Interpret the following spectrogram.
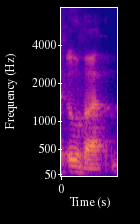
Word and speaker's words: Uwe: To be fair, the proper pronunciation of his name is Uwe, but yeah. Oh, Uwe. Oh, sorry. Sorry, German. You guys are best friends. Learn to pronunciate, my friends. Don't spell your name with a W if you don't want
